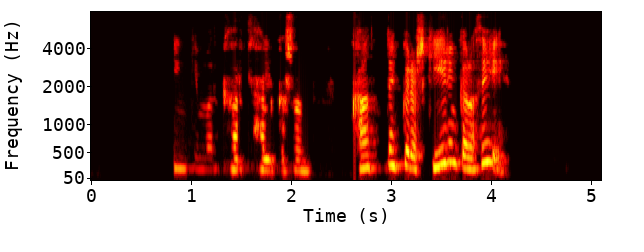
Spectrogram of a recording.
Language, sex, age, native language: Icelandic, female, 40-49, Icelandic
